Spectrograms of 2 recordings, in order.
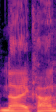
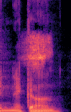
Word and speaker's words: Nikon: me it's concerned now I said Nikon my entire life and now I'm like am I supposed to say Nichkhun well so so English people say Nick on OK Americans say Nikon the actual correct pronunciation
